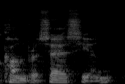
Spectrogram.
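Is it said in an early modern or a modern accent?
early modern. It is said in early modern English pronunciation.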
